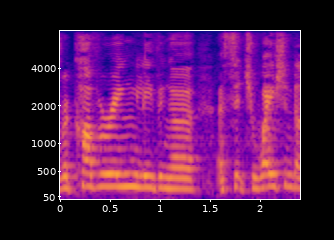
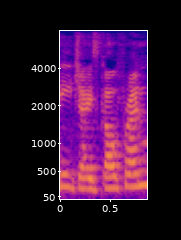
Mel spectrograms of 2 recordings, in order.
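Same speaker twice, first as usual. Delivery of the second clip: plain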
